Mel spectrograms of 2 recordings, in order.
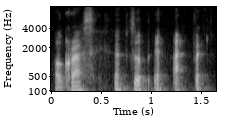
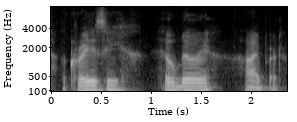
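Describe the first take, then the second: First: Laughing. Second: Hushed, breathy whisper of the name. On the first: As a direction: repeat it aloud with a laugh breaking in. Repeats the name, laughing. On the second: Reading a viewer's odd username in a whisper. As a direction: whisper it like a secret. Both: Real, not acted.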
